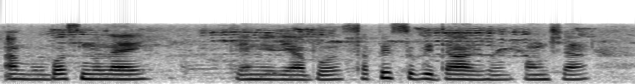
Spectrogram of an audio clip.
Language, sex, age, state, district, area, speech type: Nepali, female, 30-45, West Bengal, Alipurduar, rural, spontaneous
